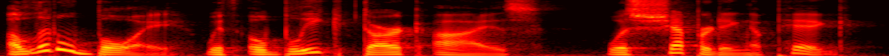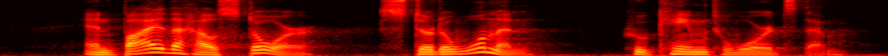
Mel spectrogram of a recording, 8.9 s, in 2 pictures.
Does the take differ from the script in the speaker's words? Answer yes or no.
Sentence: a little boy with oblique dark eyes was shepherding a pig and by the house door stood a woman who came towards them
no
